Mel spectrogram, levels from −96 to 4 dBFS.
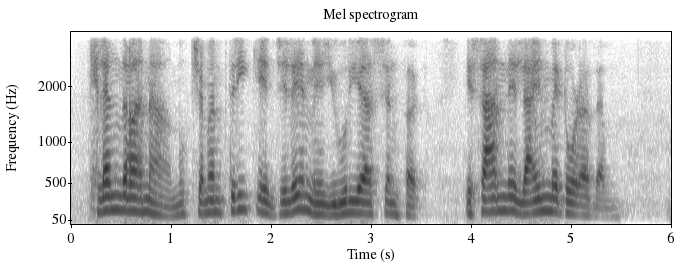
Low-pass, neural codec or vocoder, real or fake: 3.6 kHz; codec, 16 kHz in and 24 kHz out, 0.6 kbps, FocalCodec, streaming, 2048 codes; fake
